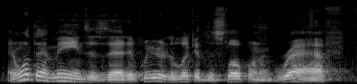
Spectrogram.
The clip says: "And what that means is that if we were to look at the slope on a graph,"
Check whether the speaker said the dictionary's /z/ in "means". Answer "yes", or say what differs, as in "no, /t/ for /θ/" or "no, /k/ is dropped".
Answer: yes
